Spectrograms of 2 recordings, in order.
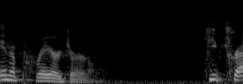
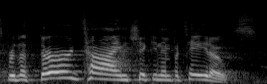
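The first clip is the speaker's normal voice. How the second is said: loud, higher, exasperated retort; angry wife; 5 semitones higher, 7 dB louder than usual. Acted. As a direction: snap it as a fed-up wife. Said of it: "she is visibly angry".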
